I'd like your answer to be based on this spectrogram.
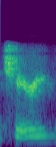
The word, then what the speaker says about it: Cherry: It's Korey, and then cherry, like the fruit.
